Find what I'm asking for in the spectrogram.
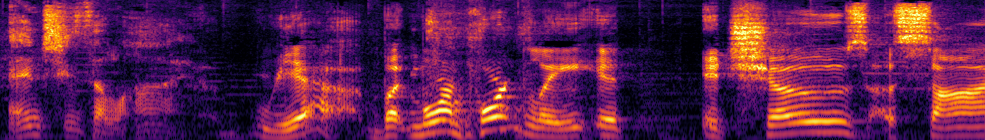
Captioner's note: chuckling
